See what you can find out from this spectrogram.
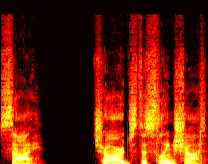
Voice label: Operator Voice; New War; Torpedo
